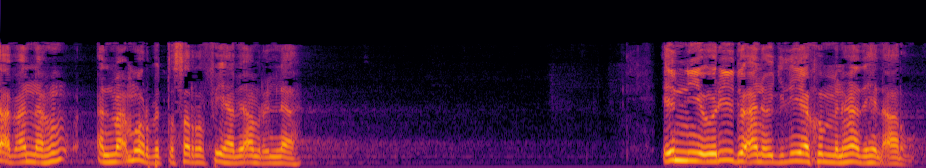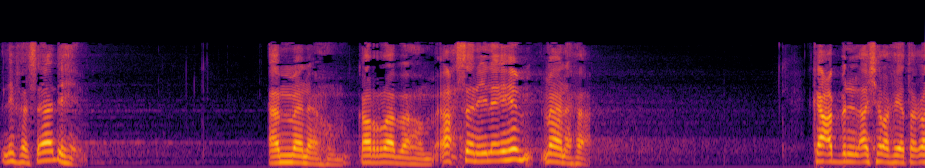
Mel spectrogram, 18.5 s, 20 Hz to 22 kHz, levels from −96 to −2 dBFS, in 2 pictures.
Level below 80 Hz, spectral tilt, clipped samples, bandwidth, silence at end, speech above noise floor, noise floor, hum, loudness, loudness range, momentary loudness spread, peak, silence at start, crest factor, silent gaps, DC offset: -62 dBFS; -5 dB/octave; under 0.1%; 8 kHz; 0 s; 44 dB; -66 dBFS; none; -23 LUFS; 7 LU; 10 LU; -6 dBFS; 0 s; 20 dB; none; under 0.1%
